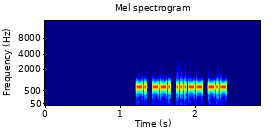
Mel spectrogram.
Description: Morse code, heard as a keyed tone, about 43 wpm, 700 Hz. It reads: NG3K
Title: USA Call Signs - 4x Character Spacing - 45wpm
